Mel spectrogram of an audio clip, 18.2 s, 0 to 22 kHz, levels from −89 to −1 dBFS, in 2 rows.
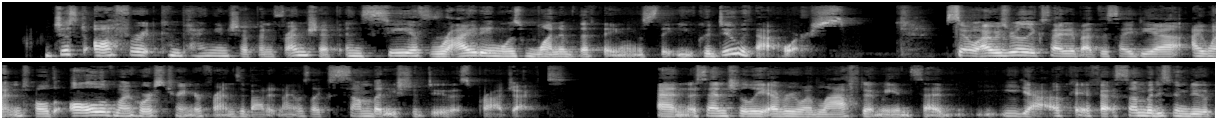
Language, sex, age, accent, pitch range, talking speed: English, female, 20-39, American, 165-220 Hz, 220 wpm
